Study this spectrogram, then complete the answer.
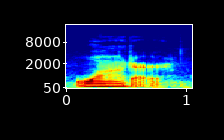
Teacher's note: that T kind of spells the D sound sometimes as well, depending on where you are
